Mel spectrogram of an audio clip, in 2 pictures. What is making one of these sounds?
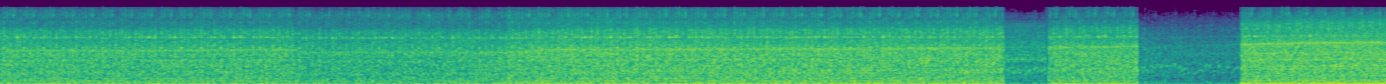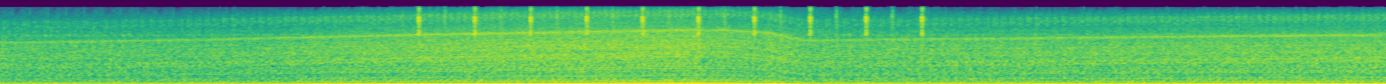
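A heavy bus engine drones, rising steadily in pitch as it speeds up, then drops as it shifts gear.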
